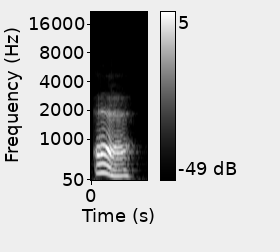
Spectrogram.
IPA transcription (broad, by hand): ɛ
